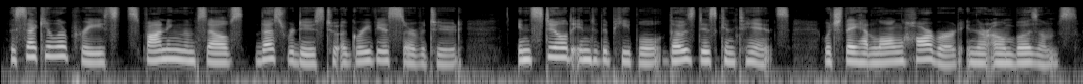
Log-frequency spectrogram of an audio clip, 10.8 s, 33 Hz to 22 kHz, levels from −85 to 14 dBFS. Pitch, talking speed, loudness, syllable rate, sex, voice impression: 195 Hz, 145 wpm, -18 LUFS, 4.9 syllables/s, female, very feminine, young, thin, slightly tensed, powerful, bright, slightly hard, clear, fluent, very cute, intellectual, refreshing, very sincere, calm, very friendly, reassuring, very unique, slightly elegant, wild, sweet, lively, kind, slightly intense, slightly sharp, light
